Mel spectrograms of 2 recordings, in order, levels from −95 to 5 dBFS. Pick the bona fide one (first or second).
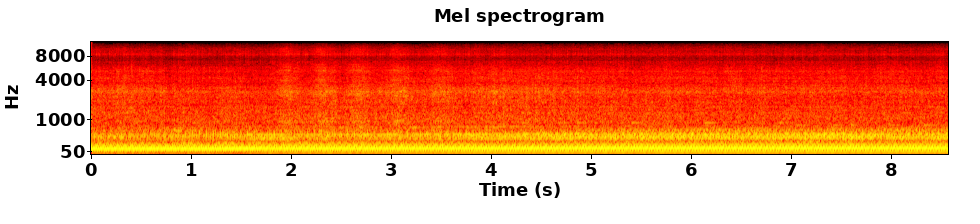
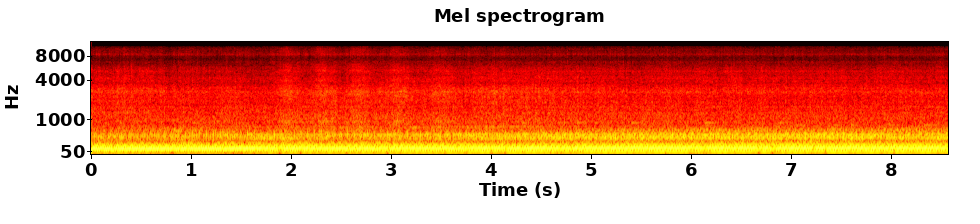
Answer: first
